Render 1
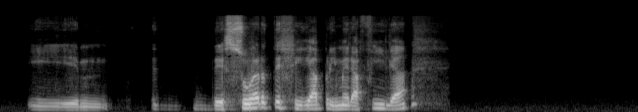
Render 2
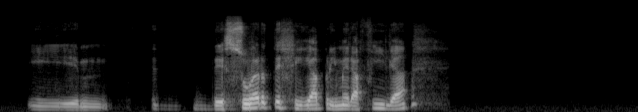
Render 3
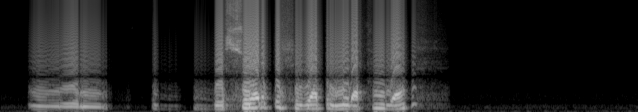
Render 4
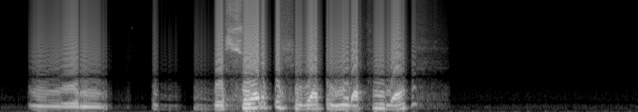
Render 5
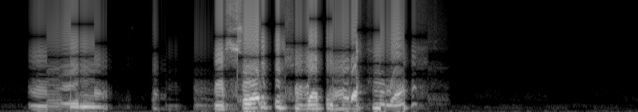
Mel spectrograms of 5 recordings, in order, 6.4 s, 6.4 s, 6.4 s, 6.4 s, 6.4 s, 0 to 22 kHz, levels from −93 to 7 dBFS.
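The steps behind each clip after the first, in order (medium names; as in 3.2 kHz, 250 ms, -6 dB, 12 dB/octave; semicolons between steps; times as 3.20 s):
low-pass 7.7 kHz 24 dB/octave; trim -5 dB
square wave that keeps the level; static phaser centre 350 Hz, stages 6; trim +3 dB
gain riding within 3 dB 2 s; trim +5 dB
stepped phaser 4.2 Hz 550–3600 Hz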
